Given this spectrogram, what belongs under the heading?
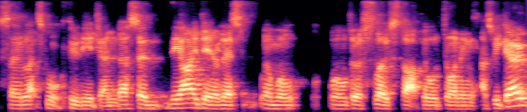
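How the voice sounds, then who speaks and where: A man with a British accent at a very fast pace. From UK. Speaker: software product demonstrator. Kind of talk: live product demo webinar. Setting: live online event. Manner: halting, many fillers.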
